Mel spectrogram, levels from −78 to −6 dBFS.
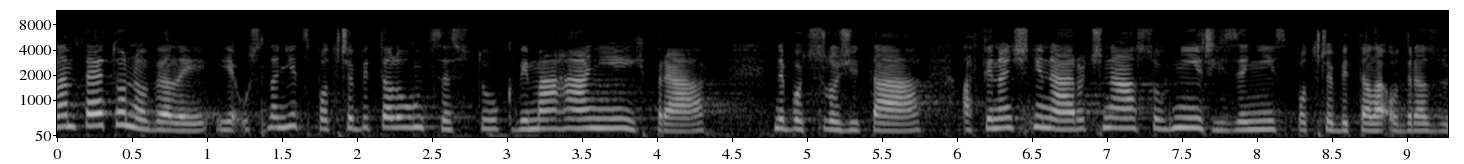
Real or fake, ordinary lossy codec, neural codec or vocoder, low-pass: real; MP3, 48 kbps; none; 7.2 kHz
